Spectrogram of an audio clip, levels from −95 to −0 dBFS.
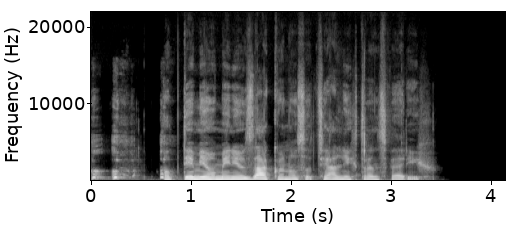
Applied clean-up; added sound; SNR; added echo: neural mask model Resemble Enhance denoiser.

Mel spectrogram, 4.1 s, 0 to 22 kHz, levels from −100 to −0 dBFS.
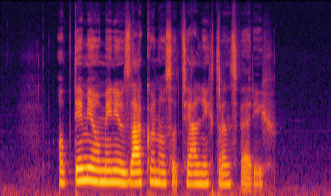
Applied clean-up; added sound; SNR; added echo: none; none; none; none.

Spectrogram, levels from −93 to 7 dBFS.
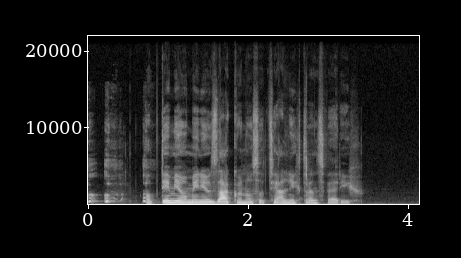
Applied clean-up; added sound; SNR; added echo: none; Cough; 13 dB; none.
